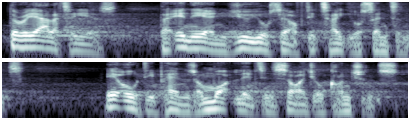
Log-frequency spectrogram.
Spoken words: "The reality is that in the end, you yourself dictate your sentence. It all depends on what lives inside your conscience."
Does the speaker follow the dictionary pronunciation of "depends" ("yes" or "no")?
yes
